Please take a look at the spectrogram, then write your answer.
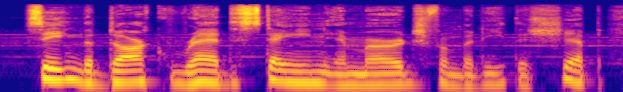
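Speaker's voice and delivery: usual speaking voice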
